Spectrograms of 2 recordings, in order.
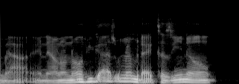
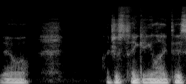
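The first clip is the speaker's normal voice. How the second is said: put-on sleep-inducing voice; 3 semitones lower, 4 dB quieter than usual. Showing how he talked in a conversation that sent you to sleep, sleep-inducing Elon Musk voice. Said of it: "this dude is putting me to sleep".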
